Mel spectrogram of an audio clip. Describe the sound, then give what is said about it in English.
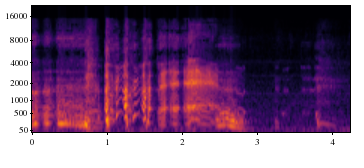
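A fairly loud bout of coughing and throat-clearing, several rough bursts mixed with voiced, strained vocal sounds, then fading to a few quiet breaths and small noises. “I'm coughing.”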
